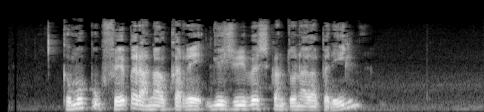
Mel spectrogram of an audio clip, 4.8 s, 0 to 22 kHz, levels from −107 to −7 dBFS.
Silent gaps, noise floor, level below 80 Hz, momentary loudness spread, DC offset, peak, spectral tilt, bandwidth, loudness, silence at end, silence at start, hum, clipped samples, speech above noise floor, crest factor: none; -61 dBFS; -64 dBFS; 9 LU; under 0.1%; -2 dBFS; -5 dB/octave; 10.5 kHz; -19 LUFS; 1.25 s; 0.65 s; none; under 0.1%; 42 dB; 18 dB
